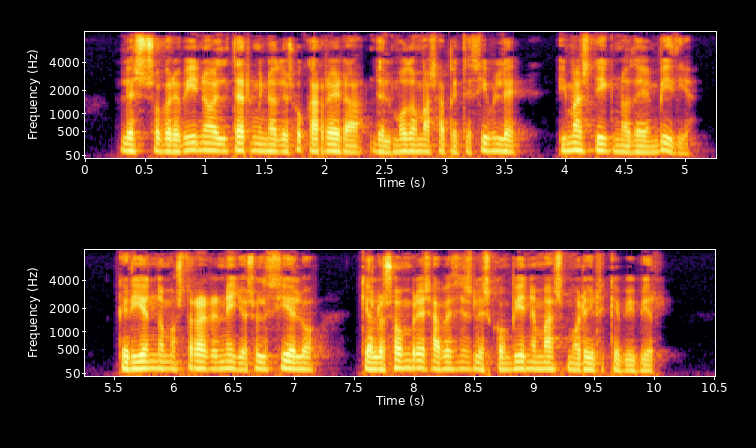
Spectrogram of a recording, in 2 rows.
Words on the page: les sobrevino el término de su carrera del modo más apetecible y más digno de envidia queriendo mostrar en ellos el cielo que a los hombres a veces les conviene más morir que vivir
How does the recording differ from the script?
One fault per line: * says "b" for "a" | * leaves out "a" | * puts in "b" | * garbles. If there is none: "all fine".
all fine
